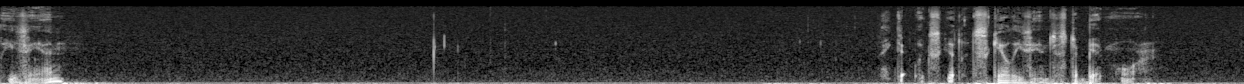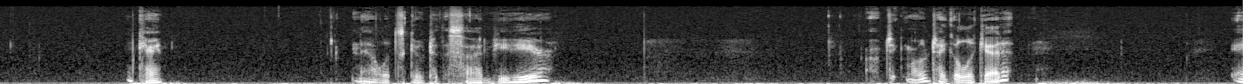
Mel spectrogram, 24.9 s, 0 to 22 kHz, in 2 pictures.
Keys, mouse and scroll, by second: 0.2 s, 8.1-8.6 scroll, 9.5 click, 11.4 s, 13.1 scroll, 13.2-14.0 scroll down 2, 15.8-18.9 middle drag, 20.8 Tab, 21.3-22.9 scroll up 12, 22.9-24.8 middle drag.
